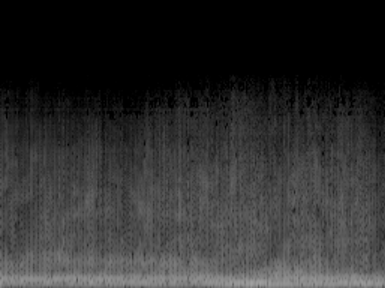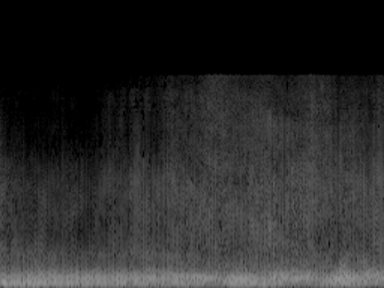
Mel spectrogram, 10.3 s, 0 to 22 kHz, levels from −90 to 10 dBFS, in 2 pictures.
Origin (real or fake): fake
